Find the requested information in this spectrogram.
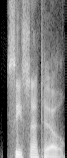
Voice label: "seicento", American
